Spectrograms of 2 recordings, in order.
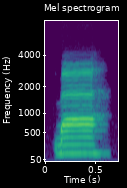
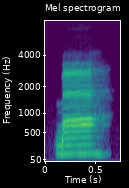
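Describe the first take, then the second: The two takes are said the same way.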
